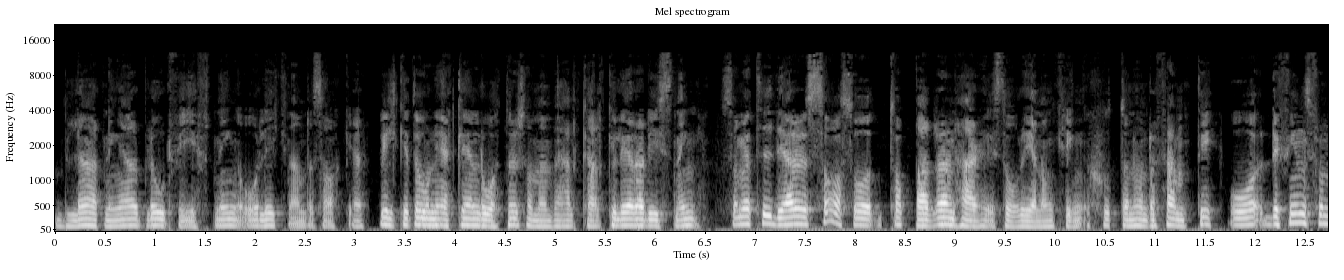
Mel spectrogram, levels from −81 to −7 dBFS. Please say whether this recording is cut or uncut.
cut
